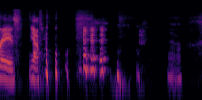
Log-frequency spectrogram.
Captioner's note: laughter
